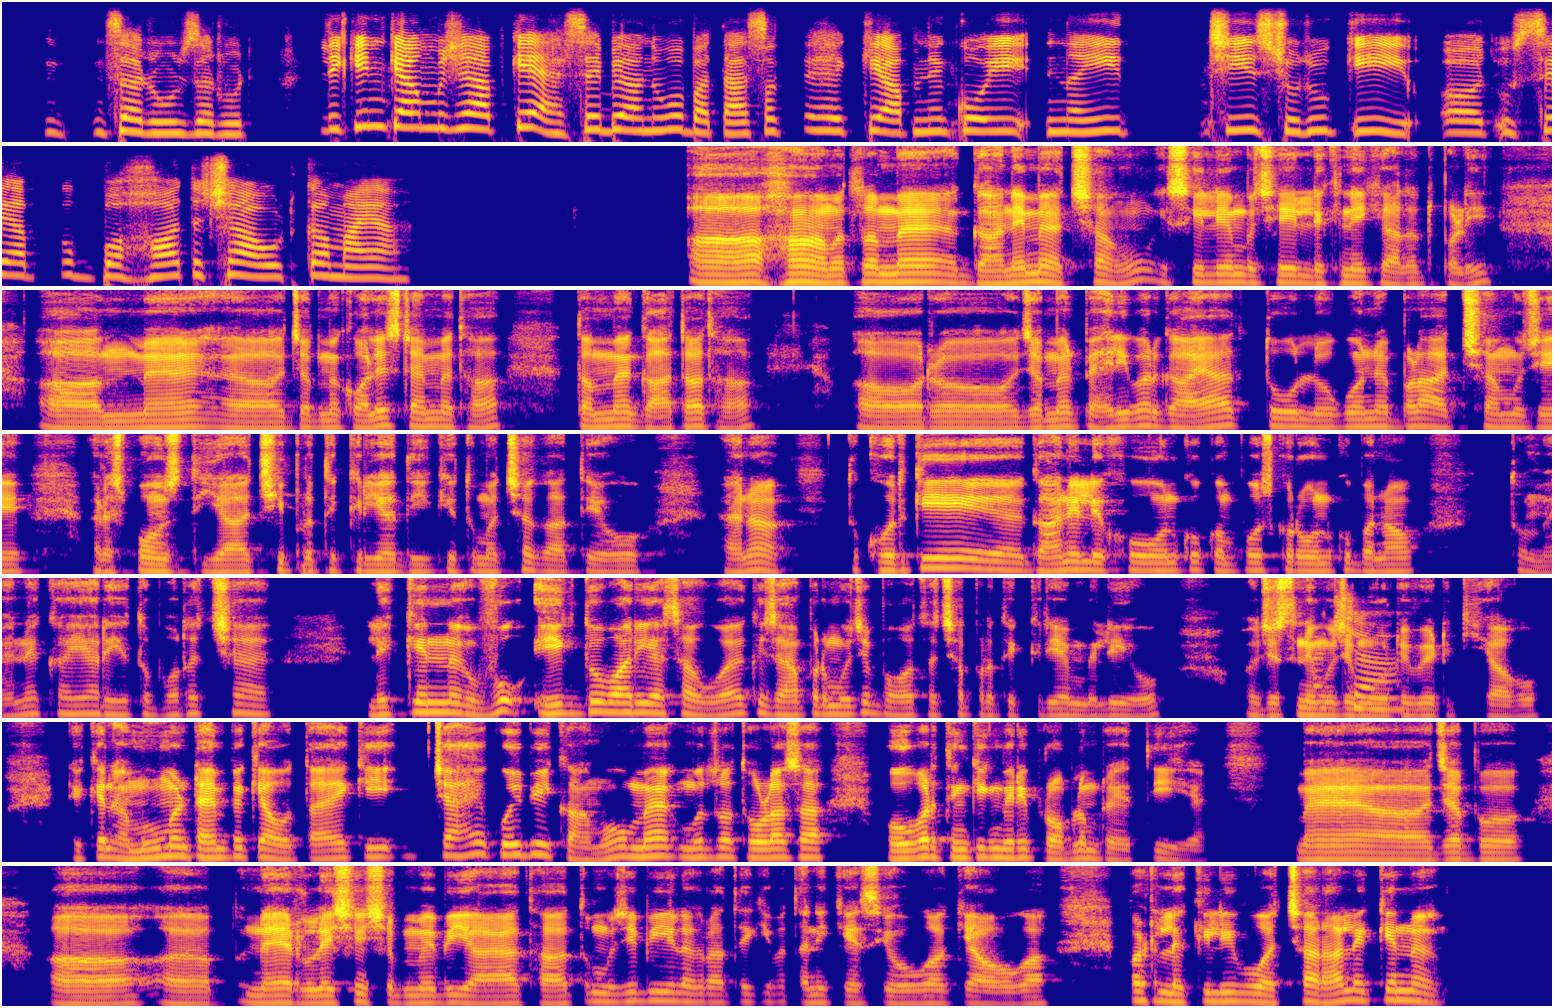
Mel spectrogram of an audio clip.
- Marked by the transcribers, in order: in English: "आउटकम"; in English: "टाइम"; in English: "रिस्पॉन्स"; in English: "कम्पोज"; in English: "मोटिवेट"; in English: "टाइम"; in English: "ओवरथिंकिंग"; in English: "प्रॉब्लम"; in English: "रिलेशनशिप"; in English: "बट लकिली"
- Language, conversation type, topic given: Hindi, advice, नए शौक या अनुभव शुरू करते समय मुझे डर और असुरक्षा क्यों महसूस होती है?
